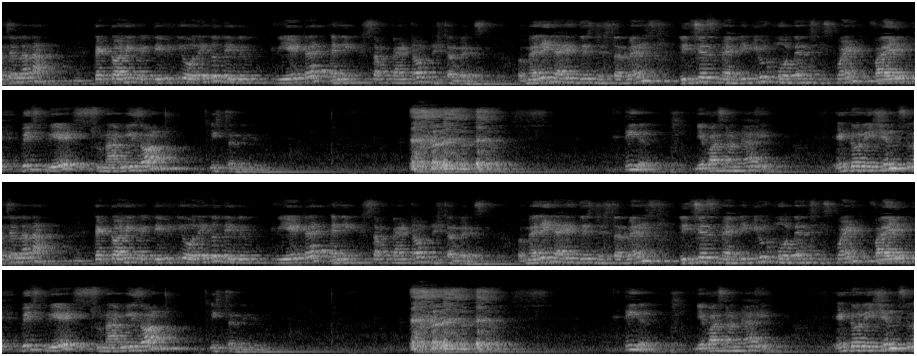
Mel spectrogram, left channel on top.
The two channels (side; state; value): both; identical; correlation 1.00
